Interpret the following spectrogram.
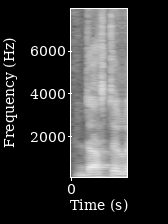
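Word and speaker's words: dust: এখানে ডাস্টের উচ্চারণ কেন এরকম হবে এটা তোমরা বুঝতেই পারছো। কারণ প্রথমে হচ্ছে ডি হচ্ছে কনসোনেন্ট, ভি হচ্ছে ভাওয়েল, আবার কনসোনেন্ট, অর্থাৎ ইউর উচ্চারণ হবে সিভিসি রুল অনুযায়ী আ, তো এই জন্য ডাস্ট।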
